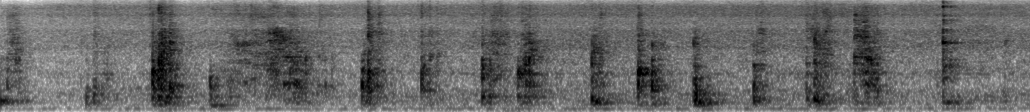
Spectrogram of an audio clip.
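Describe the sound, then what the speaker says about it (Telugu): Chicken curry mixture stirred in a pan: a quiet sizzle under rhythmic scraping strokes of a spoon against the metal, roughly a dozen close, evenly paced scrapes. "ఇదంతా బాగా అన్నీ కలిసేలాగా బాగా మిక్స్ చేసుకోవాలి"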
